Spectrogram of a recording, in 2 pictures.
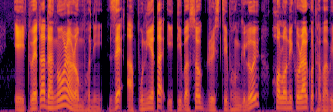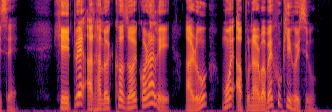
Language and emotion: Assamese, happy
